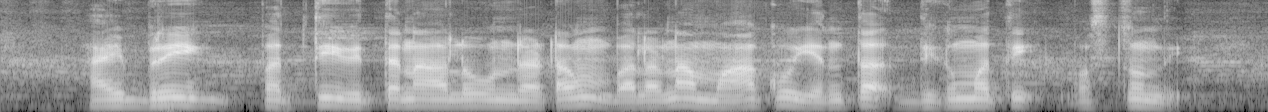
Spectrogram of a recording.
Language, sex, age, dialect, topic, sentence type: Telugu, male, 31-35, Telangana, agriculture, question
